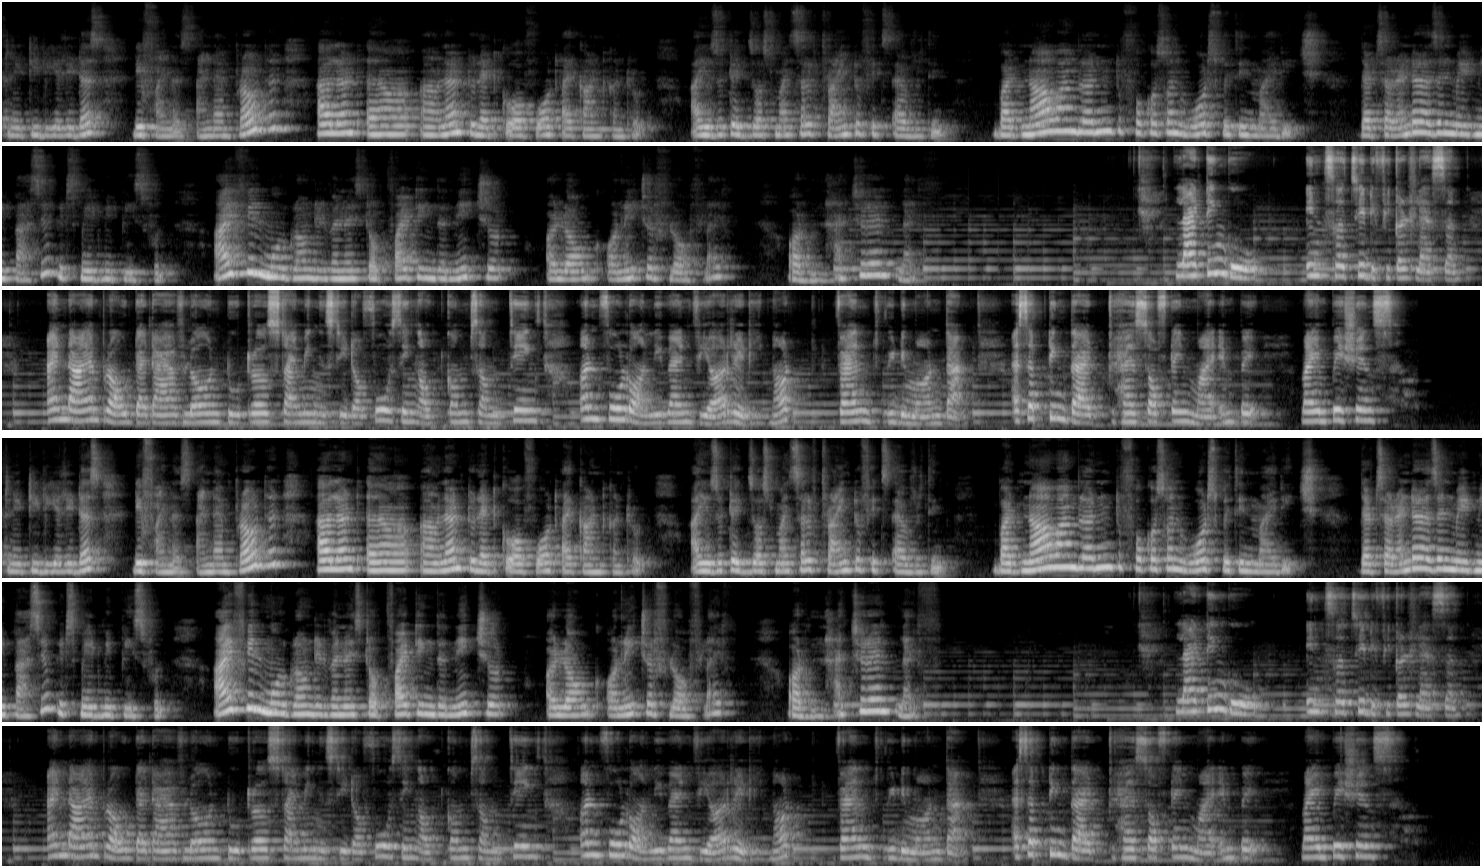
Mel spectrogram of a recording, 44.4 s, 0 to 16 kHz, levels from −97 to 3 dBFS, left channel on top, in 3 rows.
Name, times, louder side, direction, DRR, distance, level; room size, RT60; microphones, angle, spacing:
voice 1, 0.0-6.4 6.9-9.4 9.9-13.2 13.6-16.4 16.9-19.8 20.2-22.1 22.7-24.0, right 3 dB, 75° right, 1.4 m, -29 dB
Piano, 23.1-42.3, left 2 dB, 85° left, 3.8 m, -49 dB
voice 2, 26.2-27.4 27.8-29.4 30.1-37.5 38.0-42.1 42.6-43.8, left 6 dB, 50° left, 1.5 m, -29 dB
27.0 x 12.0 x 4.0 m
head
